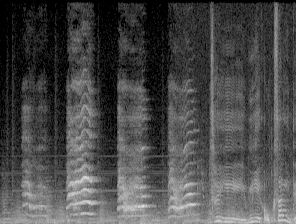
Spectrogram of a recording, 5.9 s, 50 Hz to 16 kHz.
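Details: Stranded domestic cat crying from the roof of a 22-storey apartment block where it had been trapped for months: three long wailing meows in a row, followed by a person talking.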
